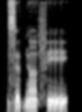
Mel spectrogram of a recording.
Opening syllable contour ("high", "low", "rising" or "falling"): low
